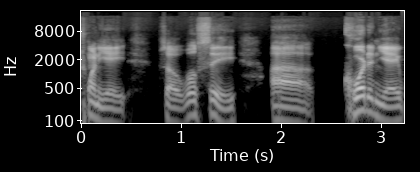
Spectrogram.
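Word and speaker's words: Cordinier: Cordonier, which rhymes with Fournier, Yeah.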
